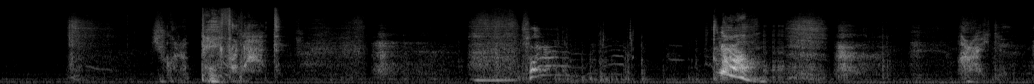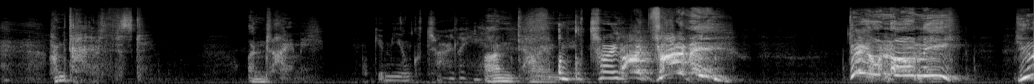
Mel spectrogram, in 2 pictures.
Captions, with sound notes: [he snifles] You're gonna pay for that. [he groans and grunts] [sniffles and pants] Alright, I'm tired of this game. Untie me. Give me Uncle Charlie. - Untie me. - Uncle Charlie! Untie me!!! Do you know me!?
